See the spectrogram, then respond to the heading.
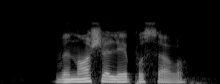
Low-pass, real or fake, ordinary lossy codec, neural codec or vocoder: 7.2 kHz; real; none; none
